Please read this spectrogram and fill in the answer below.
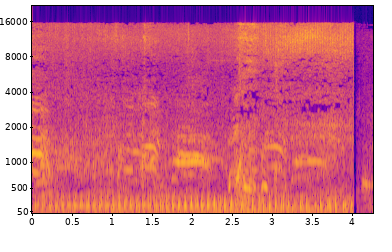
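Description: A vehicle engine runs loud and close with a fast, rumbling pulse, while men shout over it.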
